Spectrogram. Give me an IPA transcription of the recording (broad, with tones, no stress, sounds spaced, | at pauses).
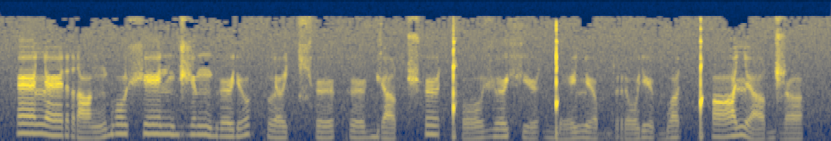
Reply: ɛ˥ l ɛ˧ r ɑ˩ ŋ ɡ o˥ ʃ e˥ n d͡ʒ ə˥ ŋ ɡ ø˧ ɾʲ o˥ k l ə˩˧ t͡ɕʰ ø˩˧ k ø˩˧ ɡʲ ɑ˩ ʈ͡ʂʰ ø˥ ǃʼ o˩˧ ʒ ø˧˥ xʲ ø˩˧ ɡ͡ǃ e˩˧ lʲ ʌ˩ b r o˩˧ ɾʲ ø˩ b ʌ˧ ǃʰ ɑ˧˥ lʲ ɑ˩˧ ɖ͡ʐ ʌ˧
